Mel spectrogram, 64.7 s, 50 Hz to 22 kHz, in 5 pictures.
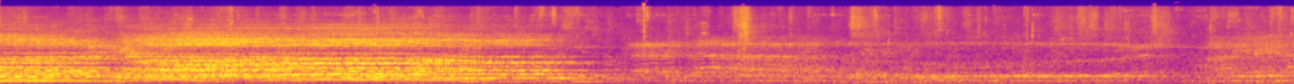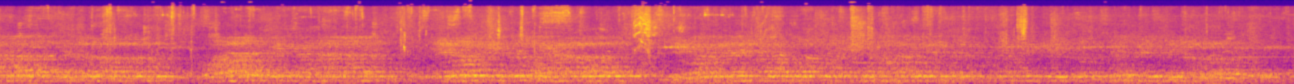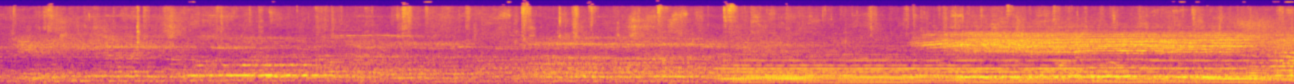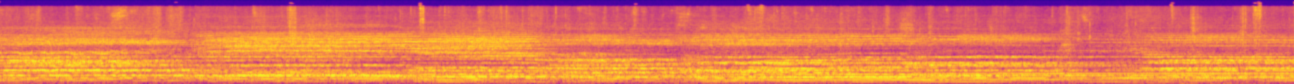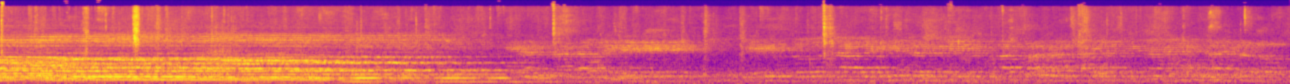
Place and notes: Gyumri, Arménie - Divine Liturgy (Liturgy of the Faithful)
During the 3rd part of the orthodox celebration, the Liturgy of the Faithful. The church is absolutely completely full ! People are moving everywhere, entering, going out, lighting candles, discussing, phoning, singing, pushing me, and praying. The orthodox mass in Armenia is a strong experience !
9 September 2018, ~12:00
